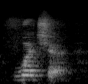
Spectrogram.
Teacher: So we're just dropping the U, dropping the R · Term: informal contraction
